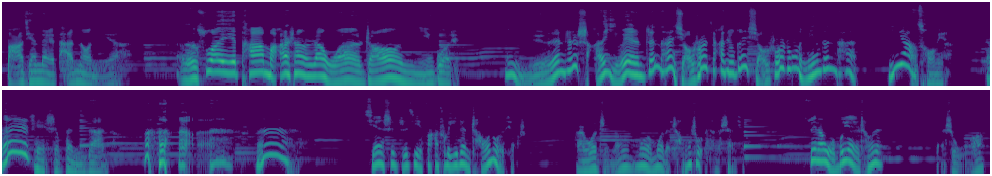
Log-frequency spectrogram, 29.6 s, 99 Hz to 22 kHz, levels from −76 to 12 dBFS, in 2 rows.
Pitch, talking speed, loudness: 195 Hz, 190 characters per minute, -30 LUFS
